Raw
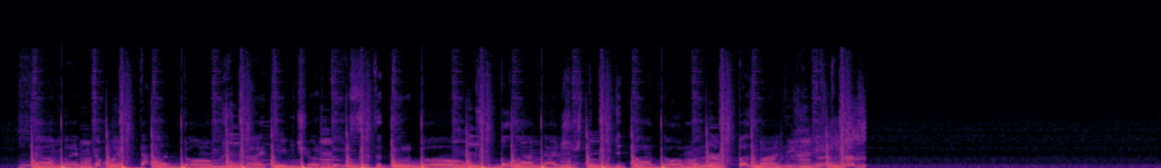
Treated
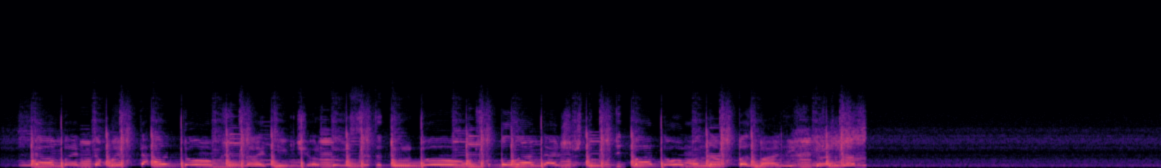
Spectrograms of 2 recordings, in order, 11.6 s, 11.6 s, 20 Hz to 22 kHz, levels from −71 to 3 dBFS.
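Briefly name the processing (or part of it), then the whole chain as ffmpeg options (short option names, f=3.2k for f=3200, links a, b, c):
phone speaker on a table: -filter_complex "[0:a]highpass=f=360:w=0.5412,highpass=f=360:w=1.3066,equalizer=f=460:t=q:w=4:g=-4,equalizer=f=1.4k:t=q:w=4:g=-8,equalizer=f=2.2k:t=q:w=4:g=-7,equalizer=f=3.5k:t=q:w=4:g=4,equalizer=f=5.8k:t=q:w=4:g=-7,lowpass=f=6.4k:w=0.5412,lowpass=f=6.4k:w=1.3066,asettb=1/sr,asplit=3[a][b][c];[a]atrim=end=0.994[d];[b]atrim=start=0.99:end=1.72,asetpts=PTS-STARTPTS,afade=t=in:d=0.004:c=qsin,afade=t=out:st=0.726:d=0.004:c=qsin,highpass=f=250:p=1[e];[c]atrim=start=1.716[f];[d][e]acrossfade=d=0.004:c1=hsin:c2=qsin[g];[g][f]acrossfade=d=0.004:c1=qsin:c2=hsin,volume=6.5dB"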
